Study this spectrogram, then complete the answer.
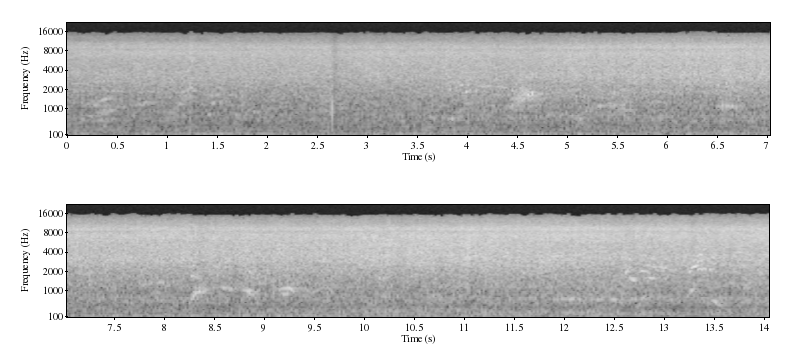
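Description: A waterfall rushes and splashes steadily into a pool.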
